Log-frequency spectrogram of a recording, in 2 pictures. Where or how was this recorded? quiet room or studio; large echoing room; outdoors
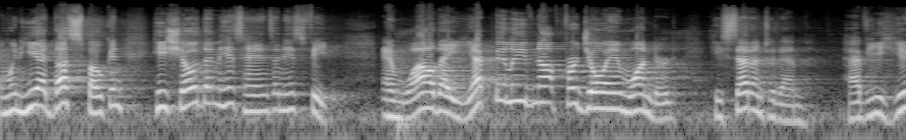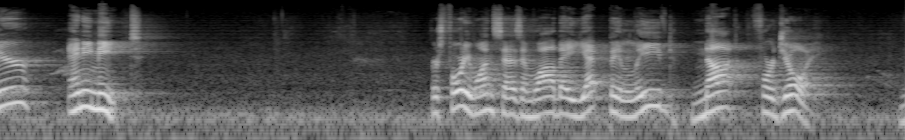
large echoing room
